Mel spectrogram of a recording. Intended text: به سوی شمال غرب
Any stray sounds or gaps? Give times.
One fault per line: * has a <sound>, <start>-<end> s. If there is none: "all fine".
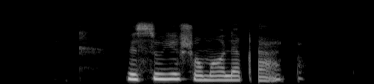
* has a dropout, 2.5-2.6 s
